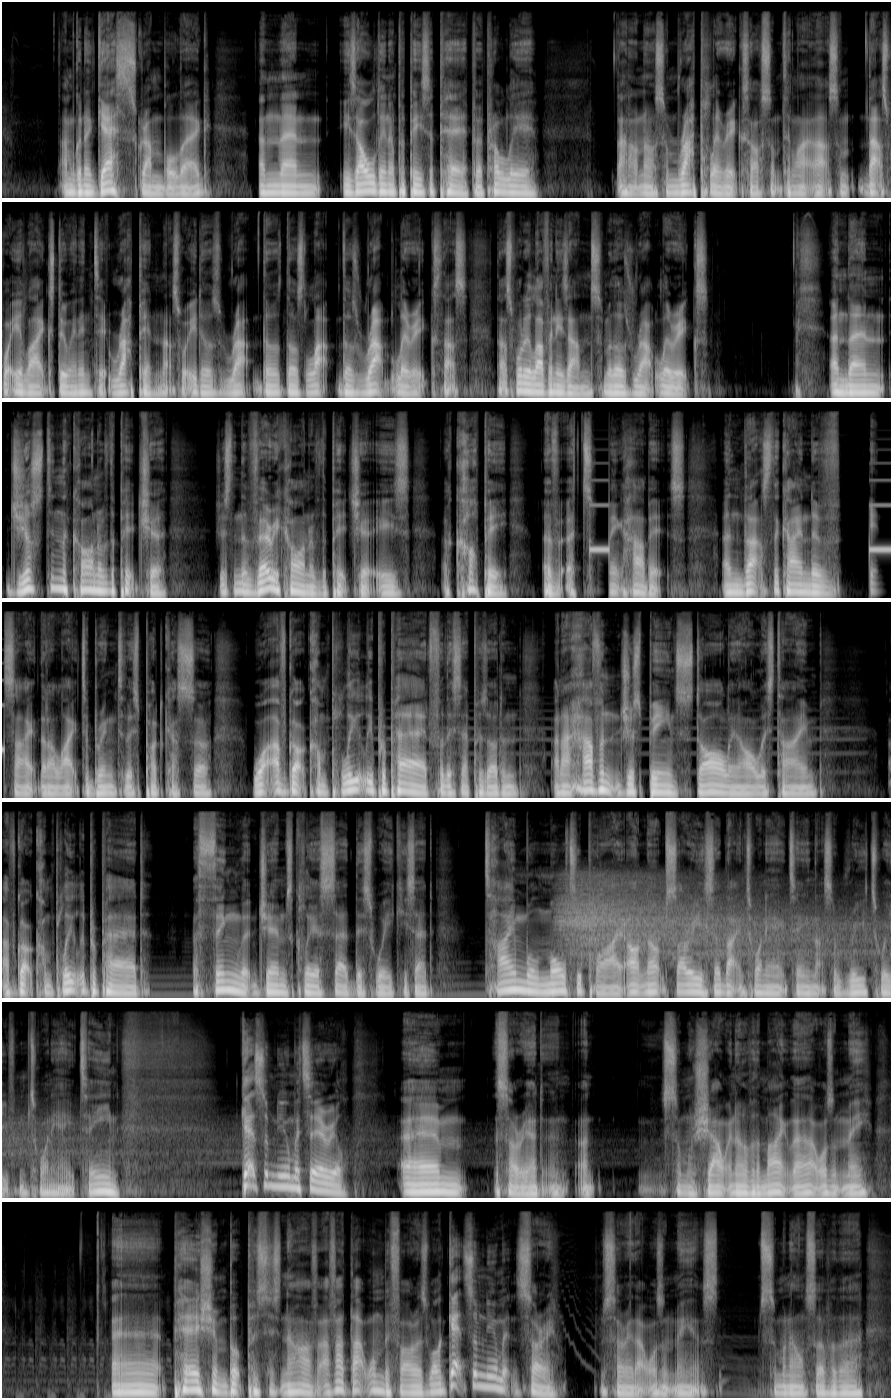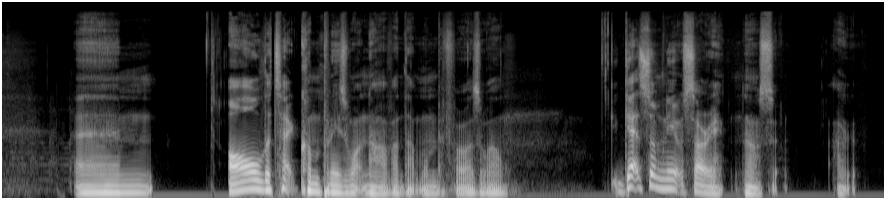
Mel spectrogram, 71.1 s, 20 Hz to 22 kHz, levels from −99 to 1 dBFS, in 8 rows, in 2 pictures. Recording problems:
background music; noticeable; from 30 s on; 20 dB below the speech

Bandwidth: 18 kHz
